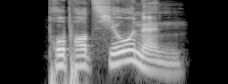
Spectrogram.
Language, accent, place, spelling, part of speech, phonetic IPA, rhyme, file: German, Germany, Berlin, Proportionen, noun, [pʁopɔʁˈt͡si̯oːnən], -oːnən, De-Proportionen.ogg
- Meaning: plural of Proportion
